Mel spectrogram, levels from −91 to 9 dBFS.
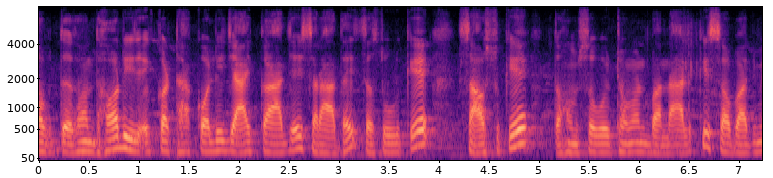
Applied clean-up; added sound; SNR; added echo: none; none; none; none.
